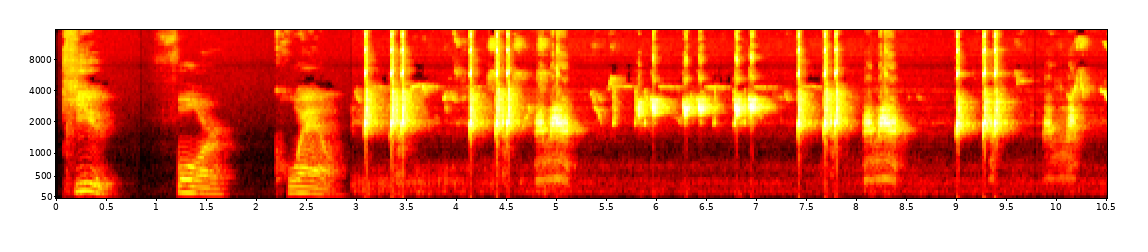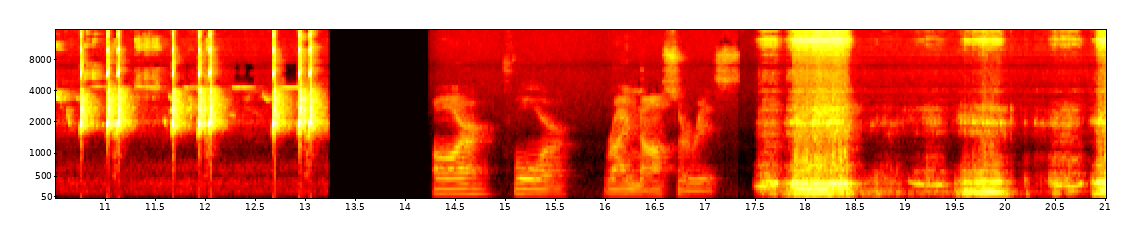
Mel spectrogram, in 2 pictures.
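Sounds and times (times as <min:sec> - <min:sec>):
quail calling: 0:03.0 - 0:13.2, 0:17.5 - 0:21.0.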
